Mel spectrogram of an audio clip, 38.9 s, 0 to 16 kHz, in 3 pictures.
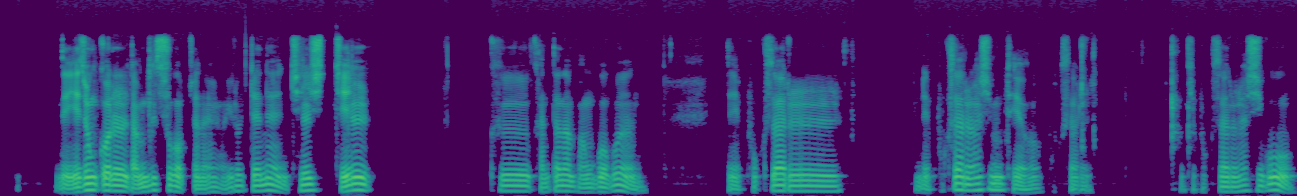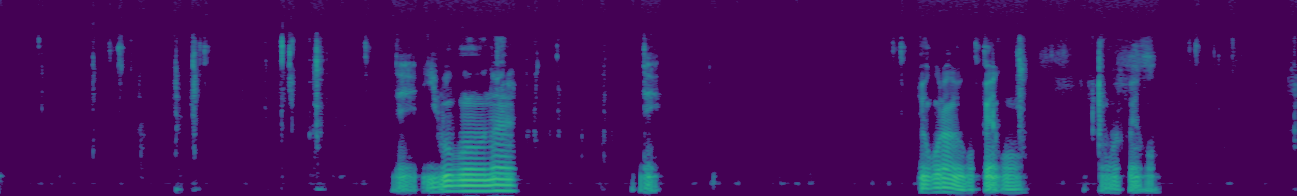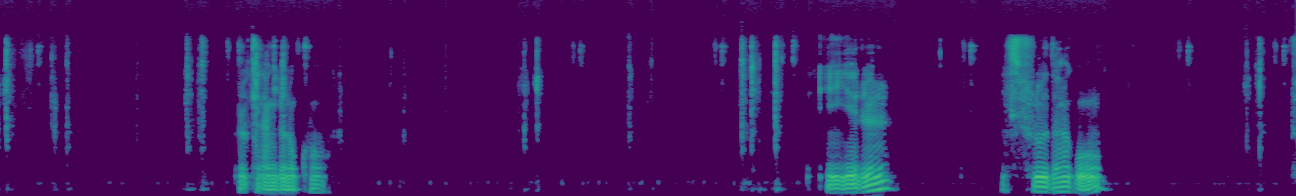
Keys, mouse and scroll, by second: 1.1 shift+middle click, 9.2 shift+middle click, 10.7 m, 14.6 space, 15.8 shift+middle click, 21.8 shift+click, 23.6 Delete, 25.8 m, 28.1 shift+click, 28.5 space, 31.1 m, 33.0 shift+click, 33.5 space, 38.3 p.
